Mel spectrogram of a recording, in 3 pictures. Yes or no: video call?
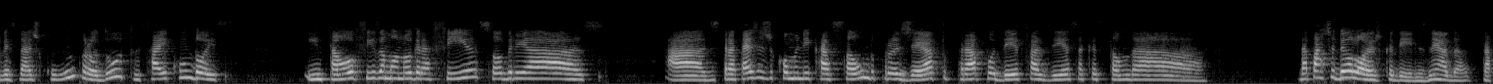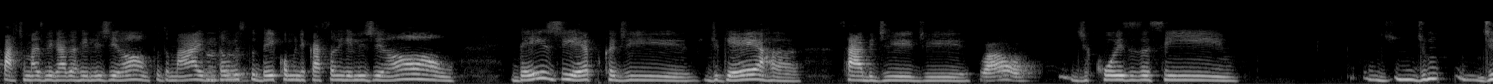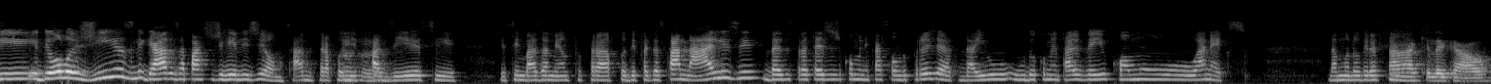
yes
